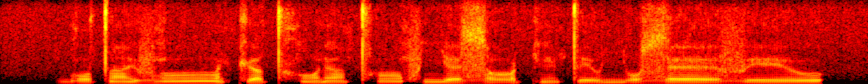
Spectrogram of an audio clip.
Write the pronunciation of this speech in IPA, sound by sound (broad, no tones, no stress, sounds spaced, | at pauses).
ɡ ɔ t ã ɪ̯ v ɑ̃ː kʲ ɑ t x ɔ̃ ɾʲ ɑ̃ tʰ ɑ̃ f ɲ ɛ ɮ ɑ kʲ ẽ t e ʊ̯ ɲ ɔ ɮ ɛː v e ʊ̯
